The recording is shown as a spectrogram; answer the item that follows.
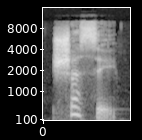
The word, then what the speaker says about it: chasser: Okay, so remember that when you put this C and H together, you get the sound sh, sha, and then here you've got a double S between the two vowels, so the S is really strong.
